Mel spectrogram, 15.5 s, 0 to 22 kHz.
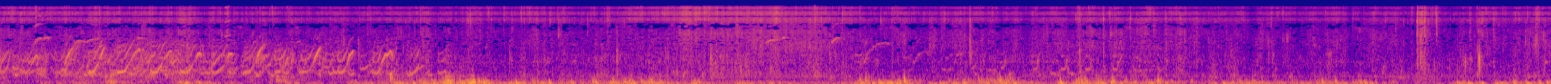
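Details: Pet guinea pigs, one of 29 kept together, eating watermelon: a burst of high rising squeaks in the first few seconds, then mostly low munching, rustling and thumping noises from the feeding animals.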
